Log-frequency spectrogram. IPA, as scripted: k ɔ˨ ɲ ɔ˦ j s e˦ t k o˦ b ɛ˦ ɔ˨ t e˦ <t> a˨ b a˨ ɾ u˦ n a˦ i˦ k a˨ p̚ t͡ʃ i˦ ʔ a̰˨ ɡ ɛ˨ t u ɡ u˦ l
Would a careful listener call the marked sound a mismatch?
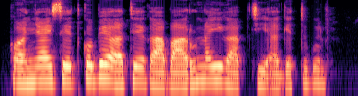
yes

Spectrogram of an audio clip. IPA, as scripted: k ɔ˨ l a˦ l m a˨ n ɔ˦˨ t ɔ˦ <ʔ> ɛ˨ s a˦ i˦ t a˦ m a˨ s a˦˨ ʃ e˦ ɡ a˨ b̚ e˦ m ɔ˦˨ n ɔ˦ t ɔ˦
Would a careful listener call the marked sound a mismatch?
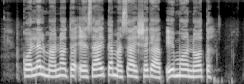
no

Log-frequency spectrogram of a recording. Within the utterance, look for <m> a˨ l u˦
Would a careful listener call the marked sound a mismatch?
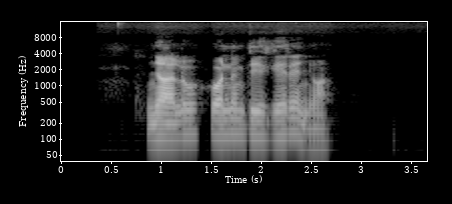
yes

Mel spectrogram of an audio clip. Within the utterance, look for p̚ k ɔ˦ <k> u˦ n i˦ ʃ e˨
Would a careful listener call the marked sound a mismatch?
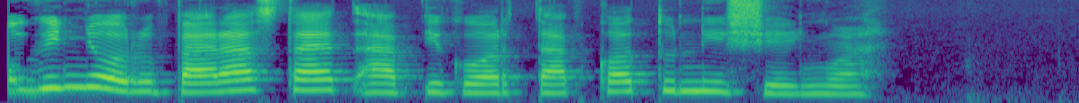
yes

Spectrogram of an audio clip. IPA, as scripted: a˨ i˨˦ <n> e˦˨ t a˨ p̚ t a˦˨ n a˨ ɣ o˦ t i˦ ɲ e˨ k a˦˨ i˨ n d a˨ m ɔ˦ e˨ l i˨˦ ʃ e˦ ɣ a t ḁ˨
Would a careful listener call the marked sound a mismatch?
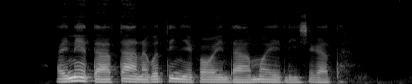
no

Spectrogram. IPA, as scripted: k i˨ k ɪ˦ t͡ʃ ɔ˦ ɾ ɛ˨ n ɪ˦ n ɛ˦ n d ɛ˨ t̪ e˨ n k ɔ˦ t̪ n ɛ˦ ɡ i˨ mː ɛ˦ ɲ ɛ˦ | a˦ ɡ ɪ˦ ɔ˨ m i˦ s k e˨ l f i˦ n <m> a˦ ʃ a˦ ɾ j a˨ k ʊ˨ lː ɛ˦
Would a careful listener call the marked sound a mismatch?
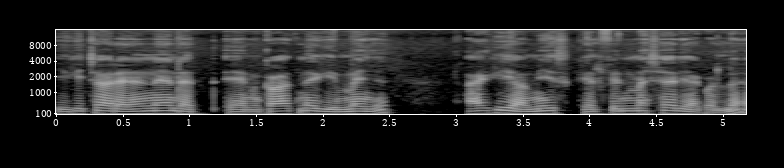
no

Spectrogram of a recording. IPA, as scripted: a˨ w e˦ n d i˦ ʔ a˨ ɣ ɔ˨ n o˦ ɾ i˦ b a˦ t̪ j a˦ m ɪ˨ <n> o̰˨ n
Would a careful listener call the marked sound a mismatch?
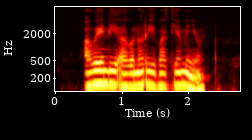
yes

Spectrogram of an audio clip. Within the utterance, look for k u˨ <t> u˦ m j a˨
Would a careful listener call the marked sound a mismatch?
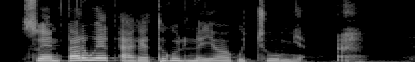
yes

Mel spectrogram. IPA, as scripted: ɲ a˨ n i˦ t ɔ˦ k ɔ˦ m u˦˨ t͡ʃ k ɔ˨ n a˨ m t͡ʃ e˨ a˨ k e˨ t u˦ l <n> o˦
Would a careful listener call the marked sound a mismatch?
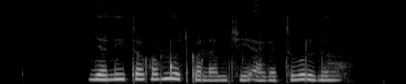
no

